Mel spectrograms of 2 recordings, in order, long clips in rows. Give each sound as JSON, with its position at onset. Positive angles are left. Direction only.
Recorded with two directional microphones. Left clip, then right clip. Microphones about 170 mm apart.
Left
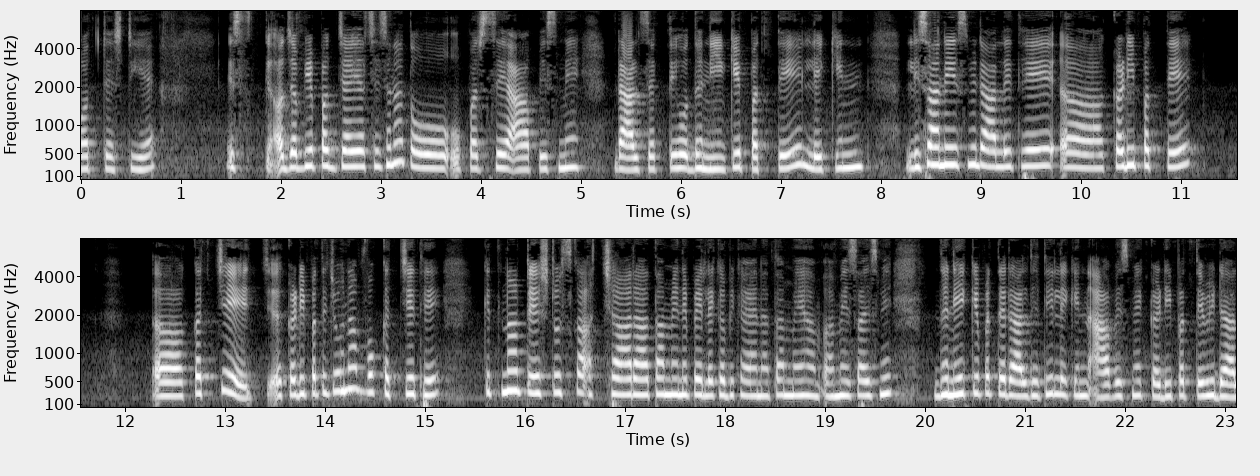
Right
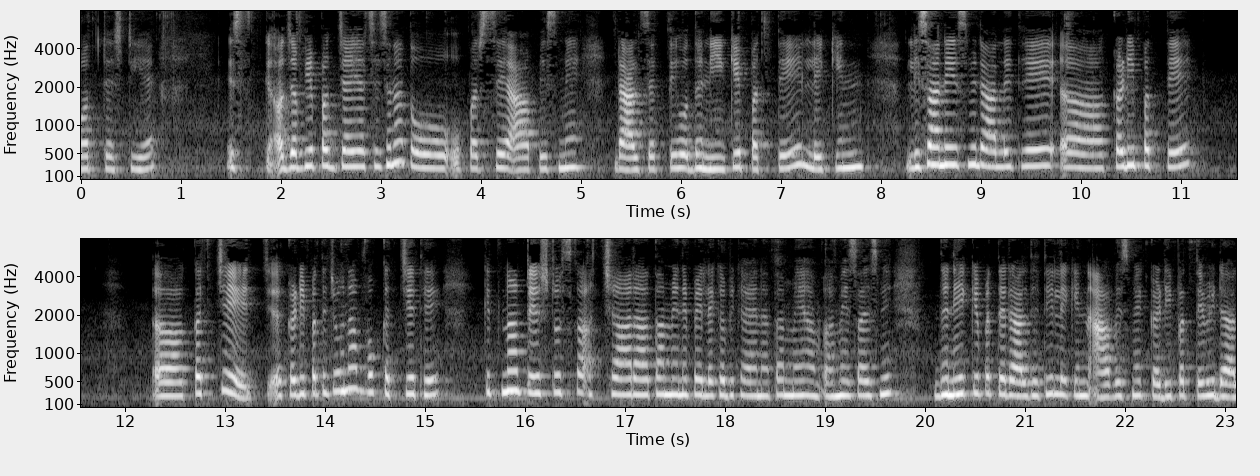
{"t": 0.0, "sound": "a woman's voice", "side_deg": 40}
{"t": 12.3, "sound": "a woman's voice", "side_deg": 35}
